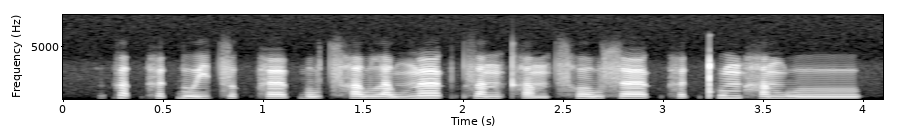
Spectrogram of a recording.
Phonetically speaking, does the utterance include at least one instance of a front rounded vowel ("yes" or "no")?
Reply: yes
